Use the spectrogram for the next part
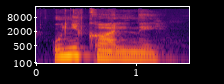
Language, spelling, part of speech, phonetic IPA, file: Ukrainian, унікальний, adjective, [ʊnʲiˈkalʲnei̯], Uk-унікальний.ogg
- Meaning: unique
